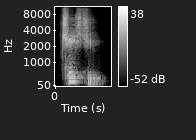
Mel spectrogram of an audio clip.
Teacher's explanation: you can link the sounds and say chased you with a ch sound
